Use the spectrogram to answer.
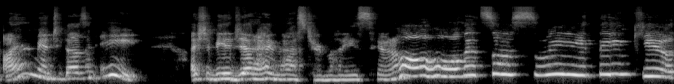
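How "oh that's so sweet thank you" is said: high, slow, gushing squeal of delight; real joy spilling out, much higher; touched and squealing; overwhelmed squeal. Real, not acted. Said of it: "little personal freak out moment".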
